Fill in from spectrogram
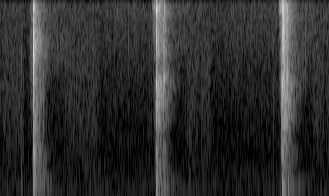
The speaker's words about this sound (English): Take the arrows. Yes. Now, strike the arrows on the floor.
